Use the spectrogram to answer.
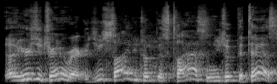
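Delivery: spring the trap; mock gotcha lawyer. Lawyer springing records on the officer, high and triumphant.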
